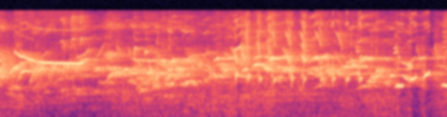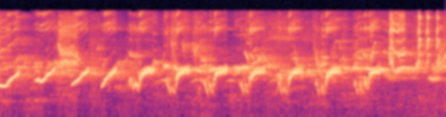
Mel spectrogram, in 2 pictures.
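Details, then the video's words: Young owned white-rumped shama singing a varied opening of whistles and chatter, then a steady series of repeated falling slurred notes, about two or three per second, loud and clear. "MURAI BATU PRESTIS SI MURAI MUDA YANG SPESIAL!!!"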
